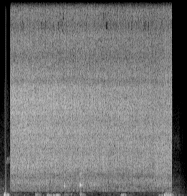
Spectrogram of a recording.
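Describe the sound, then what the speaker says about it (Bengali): Taro leaves dropped into a hot pan of browned onion and garlic give a sudden loud, steady sizzle that runs about three seconds and then cuts off, with a few low thumps of stirring beneath it. "এবার আমি এখানে দিয়ে দেব কচু শাকগুলো।"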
